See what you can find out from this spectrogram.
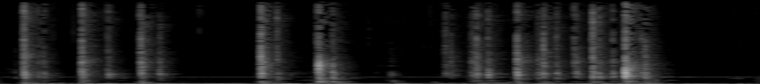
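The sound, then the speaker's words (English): Rapid typing on a computer keyboard, many sharp, irregular keystroke clicks in quick bursts and short pauses, heard alone without talk. “you should just type wolf spider into Google. I'm going to... All right. Sorry for the clicking noise.”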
